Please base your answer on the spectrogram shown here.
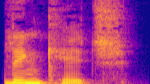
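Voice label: "linkage", British English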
